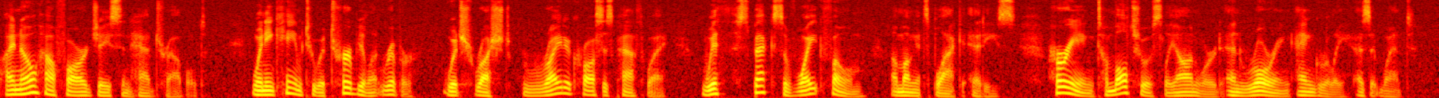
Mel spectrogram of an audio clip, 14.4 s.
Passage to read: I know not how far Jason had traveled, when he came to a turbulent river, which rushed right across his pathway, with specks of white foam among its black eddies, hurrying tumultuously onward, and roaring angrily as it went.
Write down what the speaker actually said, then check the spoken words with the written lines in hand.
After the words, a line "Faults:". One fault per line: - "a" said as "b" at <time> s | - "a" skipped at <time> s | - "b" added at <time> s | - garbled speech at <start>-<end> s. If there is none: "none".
I know how far Jason had traveled, when he came to a turbulent river, which rushed right across his pathway, with specks of white foam among its black eddies, hurrying tumultuously onward, and roaring angrily as it went.
Faults:
- "not" skipped at 0.4 s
